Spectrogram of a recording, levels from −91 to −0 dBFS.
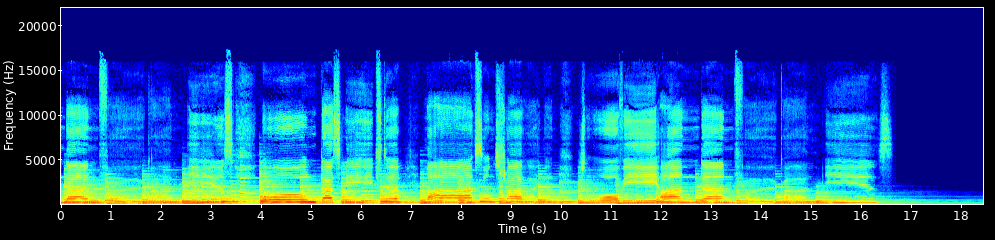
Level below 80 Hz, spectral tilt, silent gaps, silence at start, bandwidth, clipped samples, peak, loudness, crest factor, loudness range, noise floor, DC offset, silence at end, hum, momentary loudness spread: -36 dBFS; -6 dB/octave; none; 0 s; 16.5 kHz; under 0.1%; -4 dBFS; -20 LUFS; 16 dB; 8 LU; -52 dBFS; under 0.1%; 1.7 s; none; 9 LU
